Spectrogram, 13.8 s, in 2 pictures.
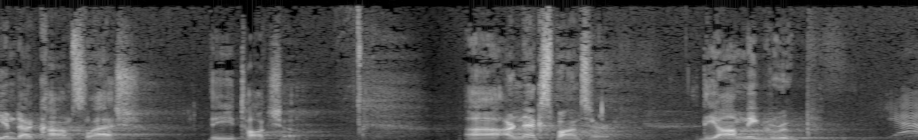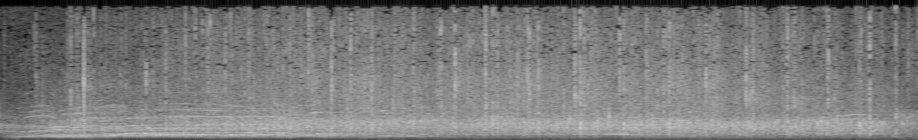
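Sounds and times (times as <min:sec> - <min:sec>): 
speech: 0:00.0 - 0:02.4, 0:03.5 - 0:06.2
loud sustained applause from a large live crowd: 0:07.0 - 0:13.7.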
